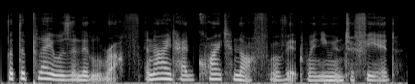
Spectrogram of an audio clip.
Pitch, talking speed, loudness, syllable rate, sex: 215 Hz, 245 wpm, -18 LUFS, 5.9 syllables/s, female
